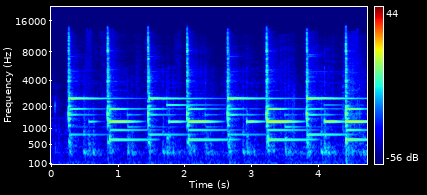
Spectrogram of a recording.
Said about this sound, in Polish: Tik-tak, tik-tak, tiku, tiku, tiku, tak.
